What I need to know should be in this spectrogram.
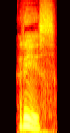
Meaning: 1. part, piece 2. section, segment, stretch 3. share, portion, allotment 4. episode, installment, part (in a series)
- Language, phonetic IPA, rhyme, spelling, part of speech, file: Hungarian, [ˈreːs], -eːs, rész, noun, Hu-rész.ogg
